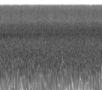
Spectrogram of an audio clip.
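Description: Mountain river water in the Western Tatras pours continuously, a full, constant rushing babble heard up close and alone, unchanging in level.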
